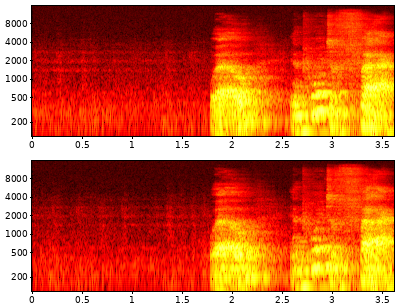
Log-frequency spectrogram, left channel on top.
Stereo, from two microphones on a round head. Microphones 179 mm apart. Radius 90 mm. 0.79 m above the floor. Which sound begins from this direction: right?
A man speaking, at 1.8 s.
